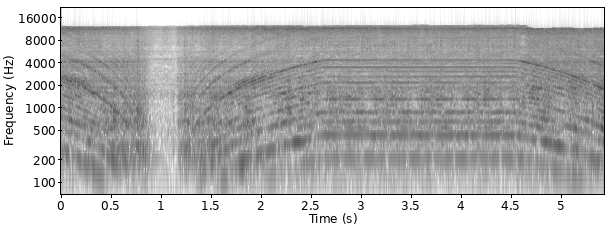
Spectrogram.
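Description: NEMA 23 stepper motor driving the X axis of a Sieg X3 mill on a CNC conversion, whining with the feed: its pitch falls as the table slows to a stop about a second in, then rises as it speeds up the other way, holds steady, and falls again near the end. It has a bit of chatter when it starts, which the owner isn't sure is normal.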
